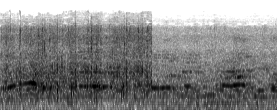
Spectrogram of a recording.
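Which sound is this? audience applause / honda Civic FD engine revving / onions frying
audience applause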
